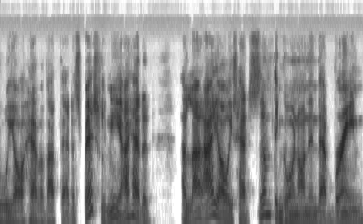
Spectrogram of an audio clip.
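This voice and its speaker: On a very clean recording with a silent background and a dry, close sound with no echo, a man speaks at a fairly quick pace, somewhat breathy, his pitch swinging very widely. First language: Spanish. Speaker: podcast co-host. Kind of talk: casual chat.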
